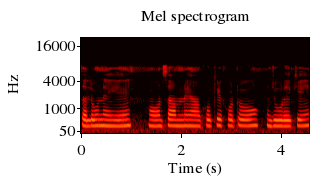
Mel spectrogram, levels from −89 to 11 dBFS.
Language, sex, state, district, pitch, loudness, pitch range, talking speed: Hindi, female, Bihar, Sitamarhi, 225 Hz, -41 LUFS, 220-230 Hz, 155 wpm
